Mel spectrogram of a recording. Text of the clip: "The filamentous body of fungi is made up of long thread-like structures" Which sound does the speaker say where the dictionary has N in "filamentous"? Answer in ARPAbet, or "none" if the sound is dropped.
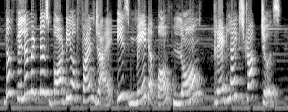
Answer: none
